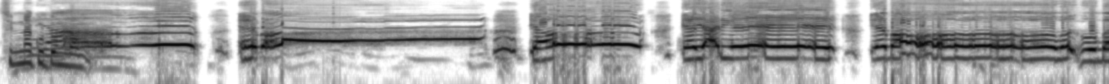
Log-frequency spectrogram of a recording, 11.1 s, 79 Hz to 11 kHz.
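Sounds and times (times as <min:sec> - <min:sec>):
woman wailing in distress: 0:00.4 - 0:06.5.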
